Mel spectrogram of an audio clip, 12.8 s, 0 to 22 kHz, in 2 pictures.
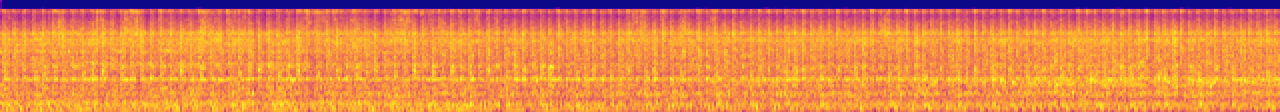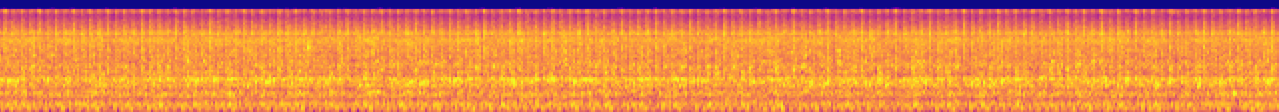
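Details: Freshly overhauled Mitsubishi L300 diesel, reassembled, oil seen rising evenly at the valves: steady, even diesel clatter at idle, no misses or knocks; normal, healthy idle.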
